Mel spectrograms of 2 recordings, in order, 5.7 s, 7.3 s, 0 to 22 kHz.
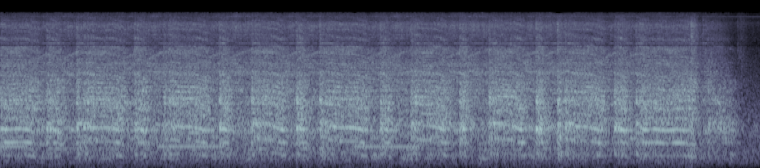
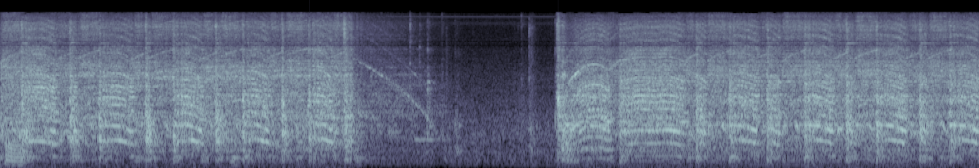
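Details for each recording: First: Car sat 6 to 9 months; revived 5-year-old battery once at 0.75 V. Cranked in gear to jump the car, it rolled as the brake freed. Several cranking bursts, then the engine catches and runs briefly before cutting off; starter turns it strongly. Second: Car sat about a year by a barn through a freezing winter; its 5-year-old battery, found at 0.75 V, was revived by charge/discharge cycles. Three long bursts of fast starter whirring with pauses, never catching: cranks but won't fire. Cause unconfirmed; possibly dry cylinders.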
